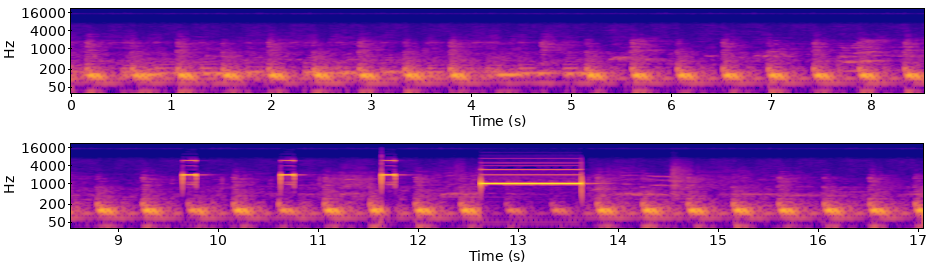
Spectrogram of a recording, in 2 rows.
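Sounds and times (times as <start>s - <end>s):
long lower beep: 9.6s - 9.9s, 11.6s - 11.8s, 12.6s - 13.7s
short high beeps: 9.6s - 9.9s, 11.6s - 11.8s, 12.6s - 13.7s.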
